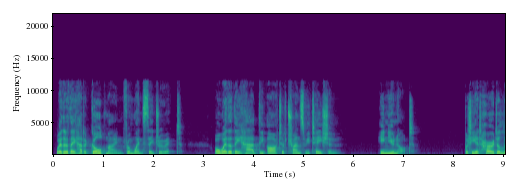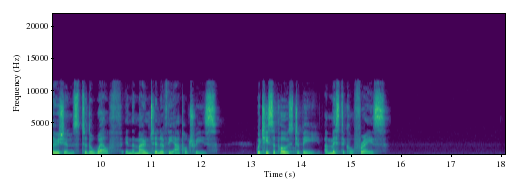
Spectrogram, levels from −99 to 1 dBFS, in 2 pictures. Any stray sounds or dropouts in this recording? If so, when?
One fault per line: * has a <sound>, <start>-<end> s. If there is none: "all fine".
all fine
